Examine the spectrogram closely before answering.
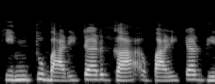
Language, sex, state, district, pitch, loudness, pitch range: Bengali, female, West Bengal, Paschim Medinipur, 205 Hz, -18 LUFS, 185-225 Hz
